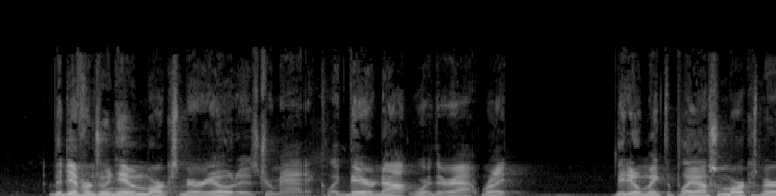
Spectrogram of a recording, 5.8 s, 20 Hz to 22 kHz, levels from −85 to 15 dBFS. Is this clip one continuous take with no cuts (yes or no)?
no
